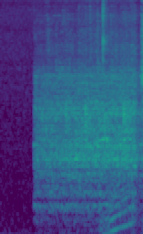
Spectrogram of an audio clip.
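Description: Near silence, then about half a second in the baseball telecast's audio cuts in suddenly through the TV as the stream starts playing: steady ballpark crowd noise, with a commentator's voice starting near the end.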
